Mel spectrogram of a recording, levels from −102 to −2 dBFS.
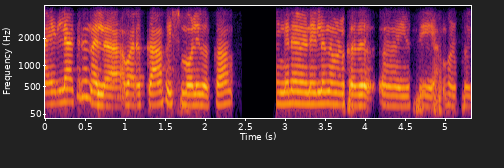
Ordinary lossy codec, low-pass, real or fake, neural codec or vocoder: Opus, 32 kbps; 3.6 kHz; real; none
